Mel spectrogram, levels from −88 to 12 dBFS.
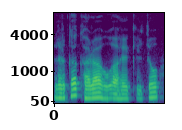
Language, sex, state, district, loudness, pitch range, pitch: Hindi, male, Arunachal Pradesh, Lower Dibang Valley, -18 LUFS, 110-125 Hz, 115 Hz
